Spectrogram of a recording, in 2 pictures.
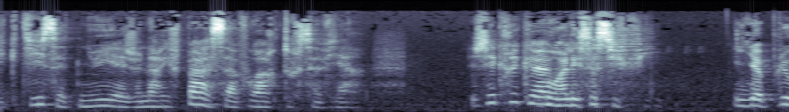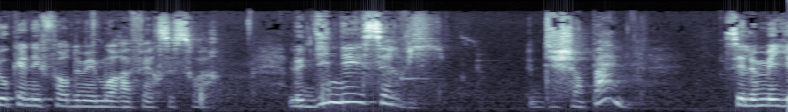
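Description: A young woman speaks calmly and clearly up close.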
